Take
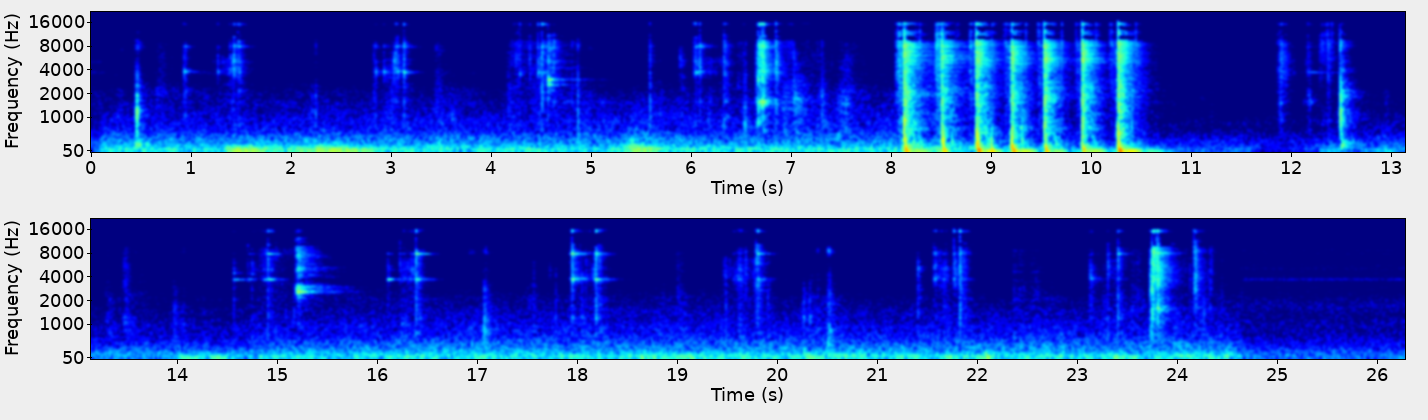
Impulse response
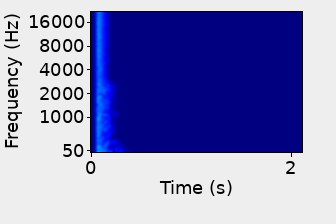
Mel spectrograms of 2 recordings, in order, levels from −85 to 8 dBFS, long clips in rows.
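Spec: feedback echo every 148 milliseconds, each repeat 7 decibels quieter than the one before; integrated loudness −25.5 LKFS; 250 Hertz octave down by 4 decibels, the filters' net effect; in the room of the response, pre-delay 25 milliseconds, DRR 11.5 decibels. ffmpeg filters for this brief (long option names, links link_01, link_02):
-filter_complex "[0:a]equalizer=frequency=250:width_type=o:gain=-6,aecho=1:1:148|296|444|592|740:0.447|0.201|0.0905|0.0407|0.0183,asplit=2[link_01][link_02];[1:a]atrim=start_sample=2205,adelay=25[link_03];[link_02][link_03]afir=irnorm=-1:irlink=0,volume=-10dB[link_04];[link_01][link_04]amix=inputs=2:normalize=0,volume=1.5dB"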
